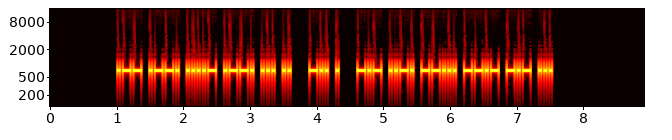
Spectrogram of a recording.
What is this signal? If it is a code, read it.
Morse code, heard as a keyed tone, about 30 wpm, 700 Hz. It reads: WP4PSI DE KF7QKS
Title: USA Callsign DE Callsign - 6 Characters - 30wpm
